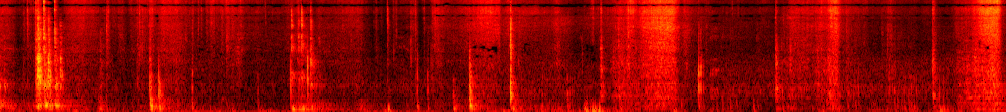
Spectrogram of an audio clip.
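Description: Snow brush sweeping and knocking snow off a firewood processor's metal frame and mesh guard, in irregular strokes with short swishes and thumps about every second or so.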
